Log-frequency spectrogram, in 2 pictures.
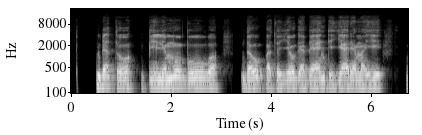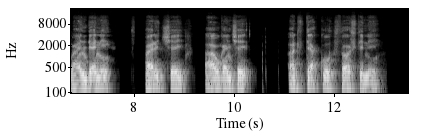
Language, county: Lithuanian, Panevėžys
